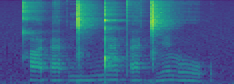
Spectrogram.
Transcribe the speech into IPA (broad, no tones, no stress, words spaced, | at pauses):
qʰæʔæʔŋ͡ǀi ŋ͡ǃæpʼæɡ͡ǀe loʔ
